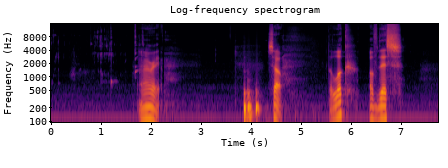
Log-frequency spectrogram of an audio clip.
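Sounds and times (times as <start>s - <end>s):
whiskey pouring into a Glencairn glass: 0.0s - 1.9s
speech: 1.8s - 2.3s, 4.4s - 4.8s, 5.6s - 7.1s.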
